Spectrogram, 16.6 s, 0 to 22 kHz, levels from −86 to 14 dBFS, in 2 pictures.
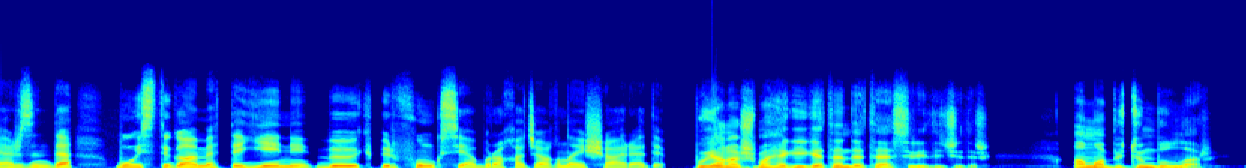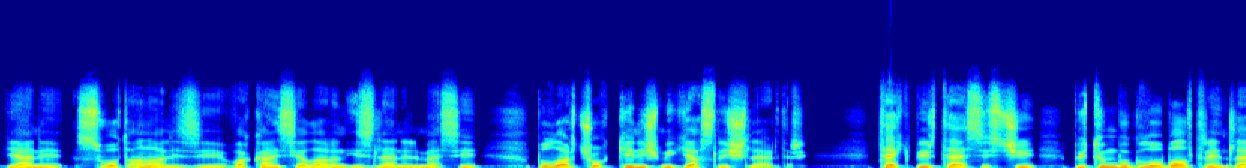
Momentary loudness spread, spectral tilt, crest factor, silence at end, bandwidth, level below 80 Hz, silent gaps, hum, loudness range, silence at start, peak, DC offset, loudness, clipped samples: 10 LU; -5.5 dB/octave; 18 dB; 0 s; 12 kHz; -38 dBFS; none; none; 3 LU; 0 s; -2 dBFS; under 0.1%; -20 LUFS; under 0.1%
